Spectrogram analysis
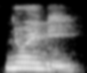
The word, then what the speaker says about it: Noémi: Is it Noémi? Yeah. Noémi. It's kind of got almost two stresses.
